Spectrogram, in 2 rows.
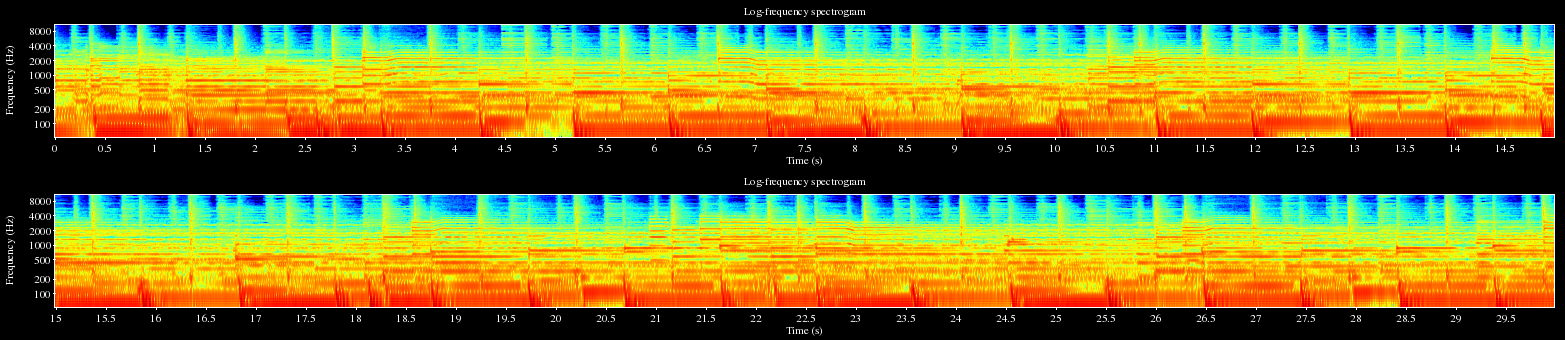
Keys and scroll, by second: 0.0 v, 1.8 space, 2.1 v, 6.3 shift+space, 7.0 shift+v, 9.5 ctrl+2, 10.5 space, 10.9 space, 12.7 Tab, 14.3 space, 14.8 space, 19.5 v, 27.0 v, 27.3 space, 28.4 v, 29.4 space, 29.8 v.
